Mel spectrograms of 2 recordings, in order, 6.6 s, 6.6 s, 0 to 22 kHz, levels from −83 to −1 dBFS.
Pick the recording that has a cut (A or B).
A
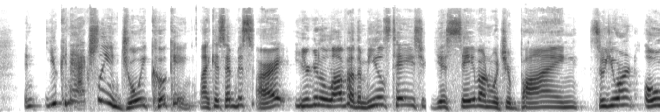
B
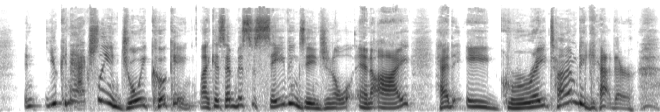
A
